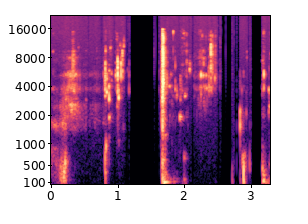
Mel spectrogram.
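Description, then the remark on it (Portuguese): Quiet sips of water: a handful of short wet slurps, gulps and swallowing clicks spaced irregularly over a few seconds, with no talking. “Pausa para mais uma água.”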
